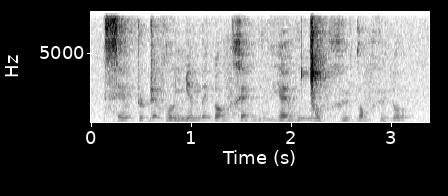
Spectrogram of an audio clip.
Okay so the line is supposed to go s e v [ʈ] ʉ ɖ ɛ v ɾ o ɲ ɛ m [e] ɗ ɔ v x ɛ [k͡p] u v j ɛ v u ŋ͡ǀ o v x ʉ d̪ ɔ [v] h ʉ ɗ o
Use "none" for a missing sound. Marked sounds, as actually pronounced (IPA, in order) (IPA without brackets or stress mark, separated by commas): ʈ, e, ɡ͡b, v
